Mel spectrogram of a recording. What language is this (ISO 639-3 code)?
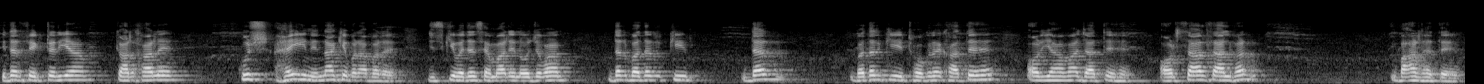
urd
